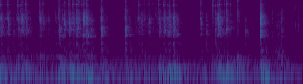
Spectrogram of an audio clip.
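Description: Typing on a computer keyboard: quick runs of key clicks in bursts, with brief pauses between them.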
